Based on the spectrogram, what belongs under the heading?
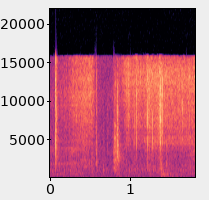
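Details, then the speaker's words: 1944 Ford 2N tractor, old starter tested via a switch button: sharp irregular crackles and snaps with no cranking when pressed, arcing somewhere in the starter circuit; owner suspects a bad ground, cause unconfirmed. "oh no she's frying something something doesn't like that okay we won't use the button then"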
